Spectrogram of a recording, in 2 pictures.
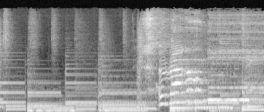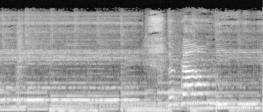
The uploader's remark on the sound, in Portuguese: Chasing Rabbits Record Store. Gravado ao vivo na “nossa” Chasing Rabbits.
